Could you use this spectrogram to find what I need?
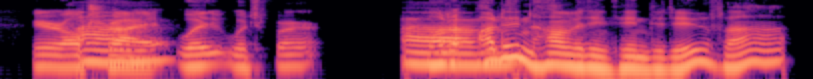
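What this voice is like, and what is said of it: Usual voice. Nothing is said of it.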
